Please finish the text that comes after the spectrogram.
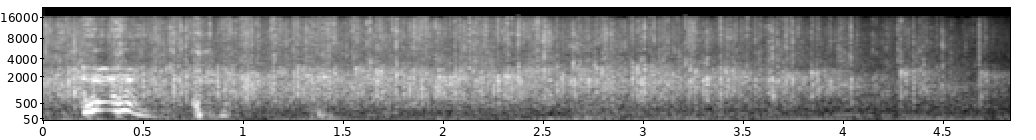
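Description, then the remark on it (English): An audience breaks into steady, sustained applause, a dense wash of many hands clapping for several seconds, with a brief voice or shout at the start that fades into the clapping. “That deserves a clap from God for God.”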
